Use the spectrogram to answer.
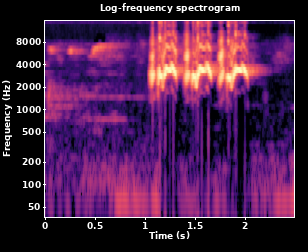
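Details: Forest-dwelling young sooty-headed bulbul singing energetically in its natural voice: a single rollicking phrase of roughly seven fluty, bouncing notes lasting about a second, with quiet surroundings.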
